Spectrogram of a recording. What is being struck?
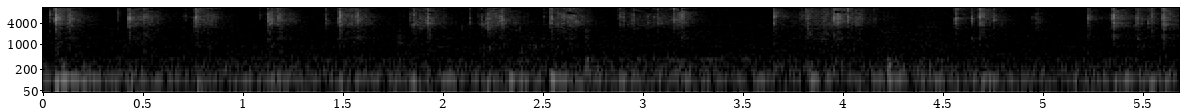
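Keyboard with plastic keycaps on an aluminium base.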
